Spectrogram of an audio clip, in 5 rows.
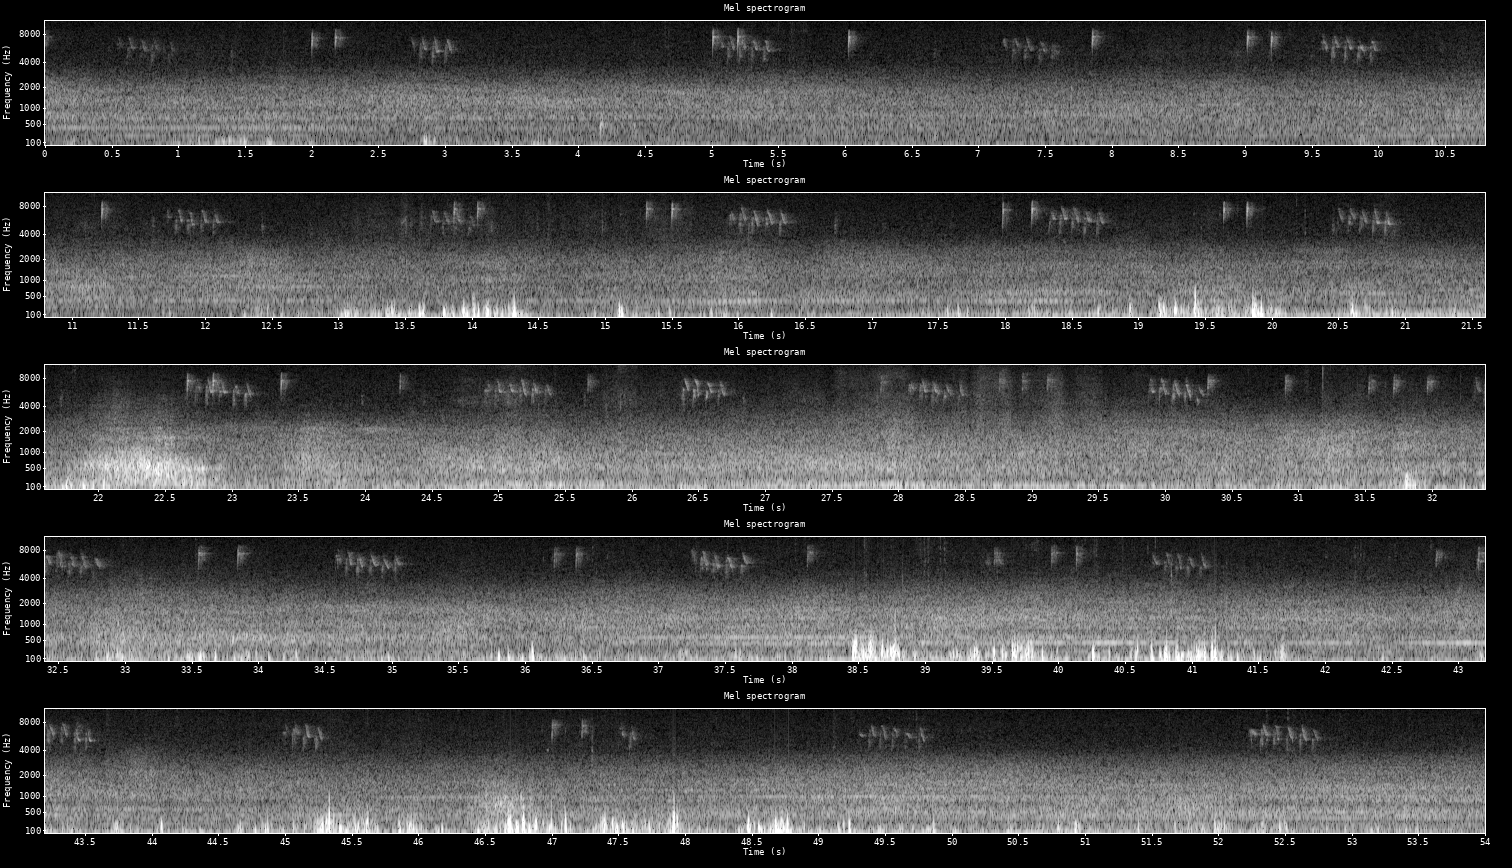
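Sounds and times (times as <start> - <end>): wind: 0.0 - 54.0
faint hum: 20.9 - 27.6
leaves rustling: 21.6 - 30.6
small birds chirping: 22.7 - 26.9.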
